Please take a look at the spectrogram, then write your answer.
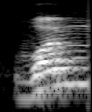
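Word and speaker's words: one: वन में व की ध्वनि आती है, इसलिए यहां ए लगाया गया है।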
